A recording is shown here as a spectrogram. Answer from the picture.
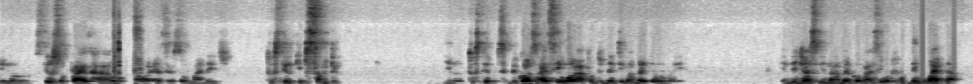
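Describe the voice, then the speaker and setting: A man's medium-pitched, somewhat breathy voice with a dark, mellow tone and a non-native accent, at a moderate pace with ordinary pitch variation, big swings in loudness and long, frequent pauses. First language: not English. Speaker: cultural knowledge keeper. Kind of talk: interview.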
